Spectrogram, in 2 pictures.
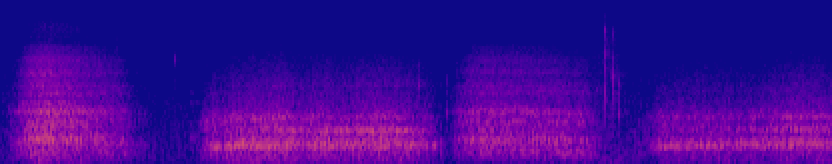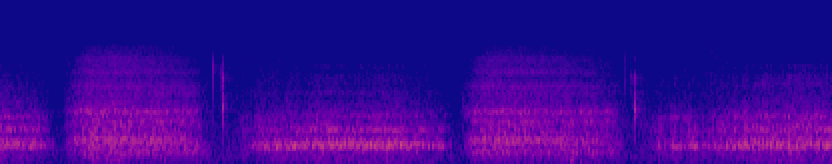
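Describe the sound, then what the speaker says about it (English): Heavy, steady breathing during a rest break in a home fat-loss workout, long loud breaths in a regular rhythm of roughly six cycles, close and alone with no talk. "Let's get back into breathing."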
